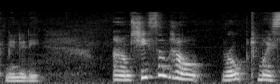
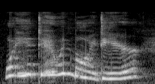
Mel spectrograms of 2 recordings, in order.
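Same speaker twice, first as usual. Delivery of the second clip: put-on Newfoundland accent; 13 semitones higher, 7 dB louder, slower than usual. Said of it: "I wish I could do the accent".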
